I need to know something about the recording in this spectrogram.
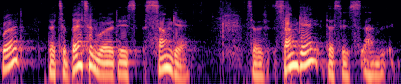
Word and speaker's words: Sangye: The Tibetan word is Sangye. So Sangye, this word is comprised of two syllables. Thank you. 2 syllables. The first being sang, the second gye.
